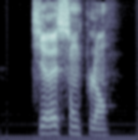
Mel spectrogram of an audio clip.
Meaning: to figure it out oneself, to manage, to handle things by oneself
- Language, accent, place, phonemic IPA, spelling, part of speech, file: French, France, Lyon, /ti.ʁe sɔ̃ plɑ̃/, tirer son plan, verb, LL-Q150 (fra)-tirer son plan.wav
